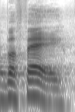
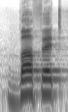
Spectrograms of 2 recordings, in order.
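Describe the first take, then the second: First: The stress is on the second syllable. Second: The stress is on the first syllable. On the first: It means an all-you-can-eat meal. "you're at Golden Corral" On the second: It means to strike or beat. "You're in the gym"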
